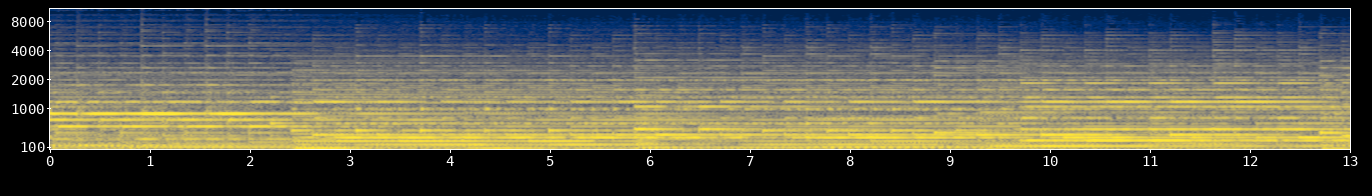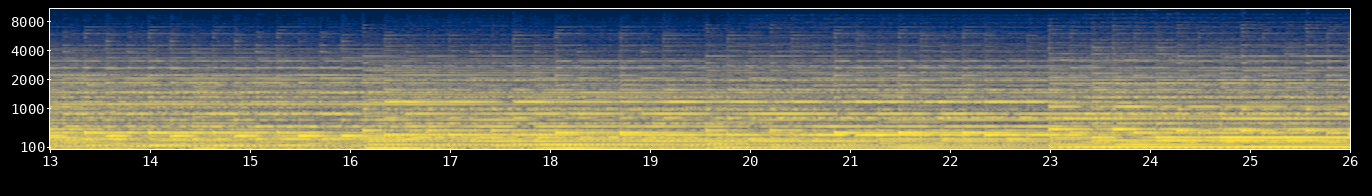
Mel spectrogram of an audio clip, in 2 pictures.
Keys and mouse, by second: 0.2 middle click, 0.8 middle click, 1.1 middle click, 1.4 space, 2.2 space, 3.2 space, 4.8 space, 5.4 middle click, 6.8 middle click, 7.3 KP_7, 7.8 shift+middle click, 8.6 shift+d, 9.7 shift+click, 10.2 shift+click, 13.6-14.7 drag, 15.8 shift+d, 17.4 click, 17.7 shift+d, 18.1 click, 19.0 click, 19.0 right click, 22.3 click, 23.6 click, 24.2 middle click, 24.6 space, 25.7 KP_1, 25.9 space.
